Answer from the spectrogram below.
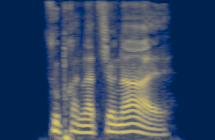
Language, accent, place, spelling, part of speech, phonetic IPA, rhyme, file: German, Germany, Berlin, supranational, adjective, [zupʁanat͡si̯oˈnaːl], -aːl, De-supranational.ogg
- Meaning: supranational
